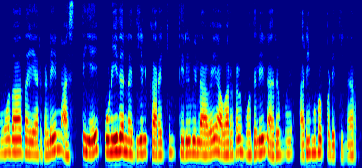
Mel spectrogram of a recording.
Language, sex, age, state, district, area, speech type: Tamil, female, 45-60, Tamil Nadu, Namakkal, rural, read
